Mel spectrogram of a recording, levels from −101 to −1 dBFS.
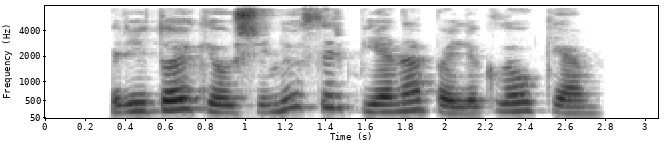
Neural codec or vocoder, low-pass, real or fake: none; 7.2 kHz; real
